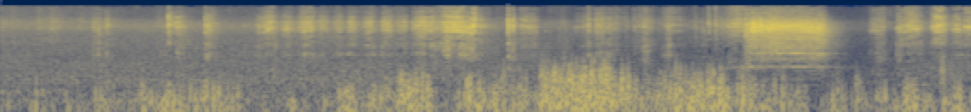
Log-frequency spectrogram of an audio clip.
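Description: Hand scraping and rubbing along the bottom track of a uPVC tilt-and-slide door in irregular strokes, with one louder, higher scrape and a faint brief squeal about three quarters in.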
